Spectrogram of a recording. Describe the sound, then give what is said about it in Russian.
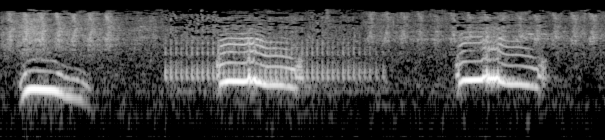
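An eagle owl hoots three times in a thicket across a river, each call a deep, slightly wavering note spaced evenly apart, loud, with a faint buzzing trill running softly between the calls. “Ухнул филин недовольно где-то в чаще за рекой.”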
